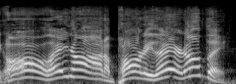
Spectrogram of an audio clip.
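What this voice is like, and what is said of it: Tennessee Southern accent. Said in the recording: “your Tennessee accent was pretty good.”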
